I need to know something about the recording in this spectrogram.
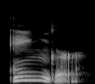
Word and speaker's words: anger: this word and it's anger let's talk about anger we have the nasal sound plus the hard G the G sound together G anger anger is a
